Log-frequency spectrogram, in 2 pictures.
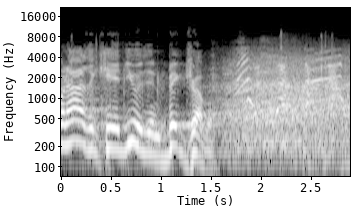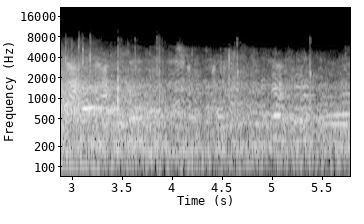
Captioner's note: audience laughs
